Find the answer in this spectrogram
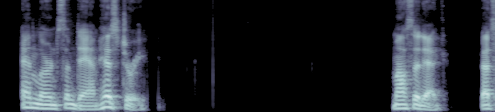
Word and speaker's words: Mossadegh: Mossadegh. That's how you pronounce his name.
